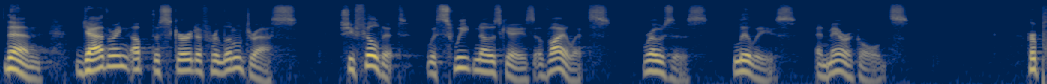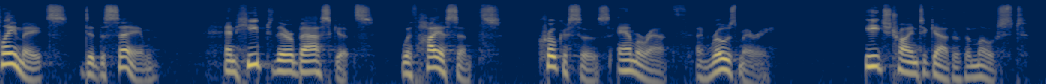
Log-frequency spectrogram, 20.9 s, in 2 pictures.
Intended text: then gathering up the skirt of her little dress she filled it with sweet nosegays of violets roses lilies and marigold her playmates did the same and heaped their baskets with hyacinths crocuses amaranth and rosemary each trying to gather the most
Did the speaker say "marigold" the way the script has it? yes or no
no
